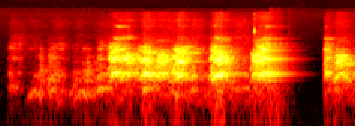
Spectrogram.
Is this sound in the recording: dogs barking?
yes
